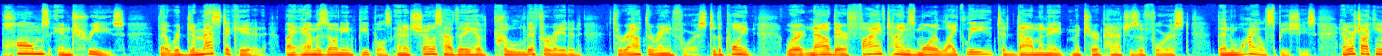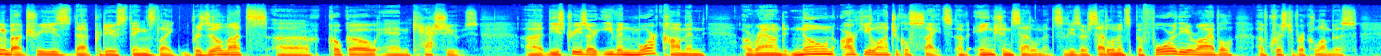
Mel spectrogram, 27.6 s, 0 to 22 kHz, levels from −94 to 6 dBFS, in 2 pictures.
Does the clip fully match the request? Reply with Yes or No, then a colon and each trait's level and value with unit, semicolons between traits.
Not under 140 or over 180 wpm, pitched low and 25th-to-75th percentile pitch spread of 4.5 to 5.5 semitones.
Yes: average, 170 wpm; low, 115 Hz; average, 5.1 semitones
